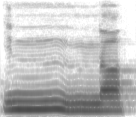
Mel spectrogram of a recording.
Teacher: এখানে নুন মুশাদ্দাদ আছে, নুন মুশাদ্দাদকে এক আলিফ পরিমাণ গুণনা করিয়া পড়তে হবে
